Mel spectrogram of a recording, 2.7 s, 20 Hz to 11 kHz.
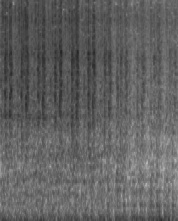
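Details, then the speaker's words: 1966 Ford Thunderbird 390 V8 at idle on fresh 20W-50 oil: quick light lifter ticking over a deep, uneven rumble; almost no oil pressure at idle, owner suspects the oil pump needs replacing. "You can hear we still have lifter. So great. I think this 390 needs a freaking oil pump."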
